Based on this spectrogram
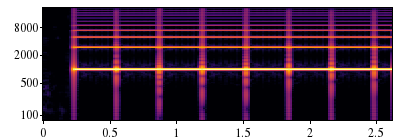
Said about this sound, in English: I'm literally going to do a bleep.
